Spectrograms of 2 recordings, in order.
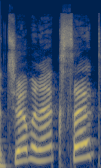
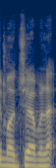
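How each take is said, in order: First: High, louder comic German accent. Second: Said in the usual way. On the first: Shown as a demonstration. Streamer jokingly showing viewers his German accent, high and loud. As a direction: put on a high-pitched German accent, voice leaping up. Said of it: "I'm not gonna do my German ac". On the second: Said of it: "my German accent".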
